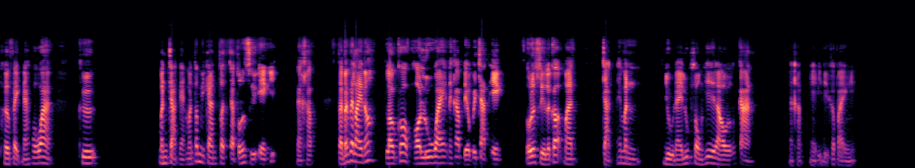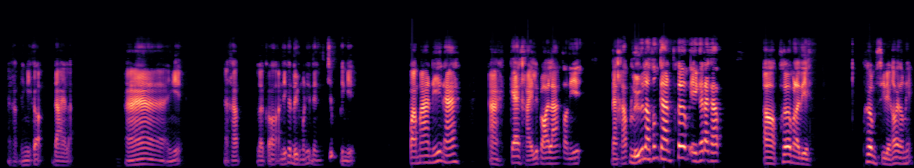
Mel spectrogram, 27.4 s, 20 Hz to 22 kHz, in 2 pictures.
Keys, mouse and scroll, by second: 0.2 click, 6.5 ctrl+z, 7.1 ctrl+z, 8.6-9.0 scroll up 2, 9.2 click, 9.6 middle click, 9.8 scroll up 2, 10.0 click, 10.3 click, 10.8 click, 11.1 click, 11.5 click, 11.8 click, 12.4 click, 12.8-13.9 drag, 14.2 click, 14.7-16.8 drag, 17.4 click, 18.4 click, 19.5 click, 19.9 middle click, 19.9-20.2 scroll down 1, 20.1 click, 20.4 middle click, 21.2 middle click, 21.6 middle click, 22.3 middle click, 22.9 scroll up 2, 23.8-24.1 scroll up 2, 24.3 scroll down 2, 24.7-25.0 scroll up 2, 25.2 middle click, 26.4 click, 27.1 click.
